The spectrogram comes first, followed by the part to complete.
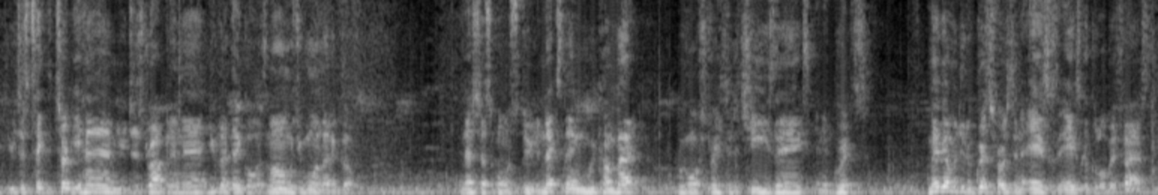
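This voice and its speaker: A man speaks at a very fast pace with fairly even intonation. Audible room echo and noticeable background noise surround him. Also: medium pitch for a man. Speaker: prison cook on video. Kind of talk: cooking tutorial. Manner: stuttering, repetitive.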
